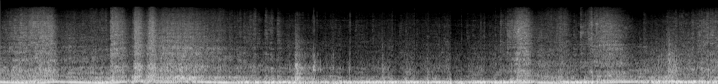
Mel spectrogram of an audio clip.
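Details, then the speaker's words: Ford F100 truck with swapped Tremec 5-speed, first drive after final assembly: deep, very loud unmuffled rumble rising and falling with throttle; open exhaust at the collectors. "I can't even describe how unbelievably loud. I can see the collector through the floor. Like, it's dumbfounding loud."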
